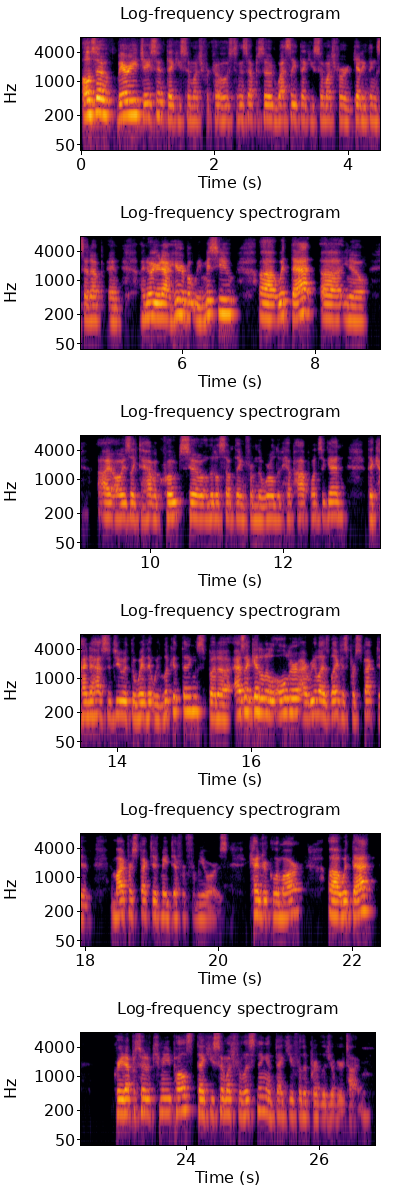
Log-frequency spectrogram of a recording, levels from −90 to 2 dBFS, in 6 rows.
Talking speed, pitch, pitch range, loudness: 255 wpm, 165 Hz, 155-175 Hz, -22 LUFS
